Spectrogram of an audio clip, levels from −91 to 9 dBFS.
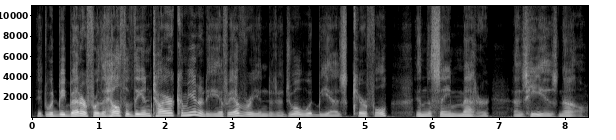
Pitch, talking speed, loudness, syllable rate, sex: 145 Hz, 185 wpm, -19 LUFS, 5.4 syllables/s, male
